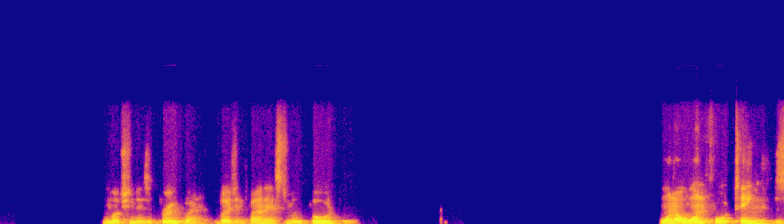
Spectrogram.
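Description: A man speaks calmly through a microphone in a quiet room.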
